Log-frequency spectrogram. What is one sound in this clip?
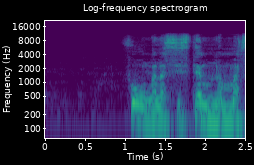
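A middle-aged man speaks forcefully and with animation close to a microphone.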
